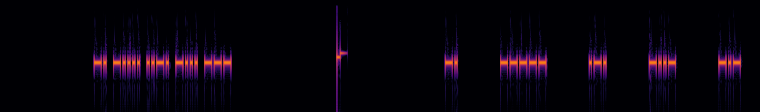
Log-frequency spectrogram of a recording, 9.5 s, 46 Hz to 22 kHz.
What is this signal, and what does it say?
Morse code, heard as a keyed tone, about 38 wpm, spaced as for 20 wpm, 700 Hz. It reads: N6FBO N0RXK
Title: USA Call Signs - 5 Characters - 6x Character Spacing - 40wpm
